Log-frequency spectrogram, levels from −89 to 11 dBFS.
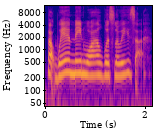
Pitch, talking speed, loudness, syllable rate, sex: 245 Hz, 140 wpm, -17 LUFS, 4.8 syllables/s, female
